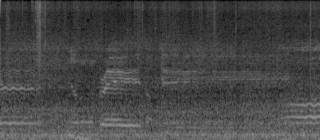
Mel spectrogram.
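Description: Singing inside a moving car: long held, wavering notes in a few phrases over the steady low rumble of the car's engine and road noise.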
